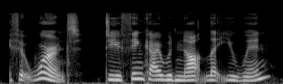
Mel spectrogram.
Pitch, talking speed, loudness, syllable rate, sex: 215 Hz, 255 wpm, -20 LUFS, 5.5 syllables/s, female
